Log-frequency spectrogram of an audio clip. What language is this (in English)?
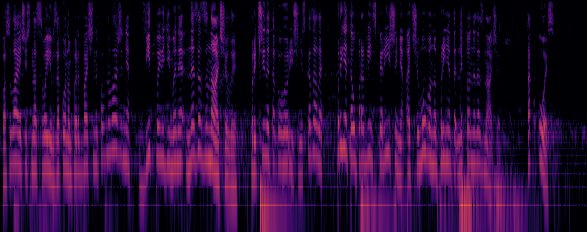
Ukrainian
